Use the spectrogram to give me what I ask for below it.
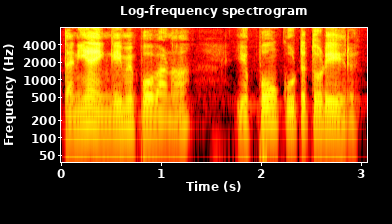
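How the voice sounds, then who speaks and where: A man's voice: mid-range voice, lively intonation, moderate pace, a little mellow, natural voice. A man voicing a worried young hero who asks anxiously and reassures in a hurry. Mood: worried, reassuring.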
